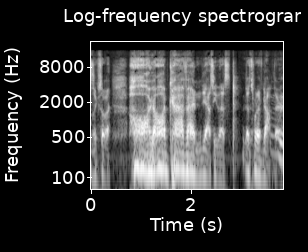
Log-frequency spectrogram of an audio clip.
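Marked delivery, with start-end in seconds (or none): 0.9-2.2 very slow, dragged-out, creaky character voice. Trying out an impression after admitting being bad with impressions: Kevin impression. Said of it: "I'm so bad with impressions".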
